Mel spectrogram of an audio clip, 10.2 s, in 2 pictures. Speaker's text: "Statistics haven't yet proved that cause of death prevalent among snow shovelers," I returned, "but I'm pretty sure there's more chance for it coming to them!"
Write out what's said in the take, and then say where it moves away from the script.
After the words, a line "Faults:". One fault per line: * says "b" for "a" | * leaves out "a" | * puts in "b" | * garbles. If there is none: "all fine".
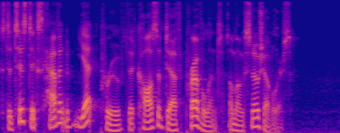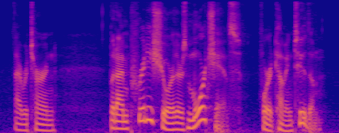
"Statistics haven't yet proved that cause of death prevalent among snow shovelers," I return, "but I'm pretty sure there's more chance for it coming to them!"
Faults:
* says "return" for "returned"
